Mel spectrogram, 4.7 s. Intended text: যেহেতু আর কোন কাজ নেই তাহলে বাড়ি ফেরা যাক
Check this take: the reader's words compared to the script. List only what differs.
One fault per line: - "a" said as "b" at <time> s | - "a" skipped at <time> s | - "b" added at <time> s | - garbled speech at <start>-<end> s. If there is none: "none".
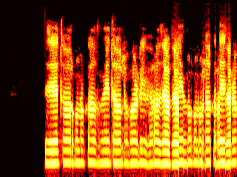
- garbled speech at 3.4-4.7 s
